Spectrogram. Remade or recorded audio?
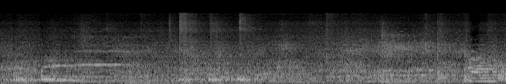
remade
